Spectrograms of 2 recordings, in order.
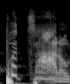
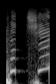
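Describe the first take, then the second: First: "potato" with a broad ah, pot-AH-to; "potato" the other way, pot-AH-to; second potato with ah. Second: "Potato" squeaked very high and loud; potato said differently. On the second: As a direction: spit out "Potato" in a shrill yelp. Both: Shown as a demonstration.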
